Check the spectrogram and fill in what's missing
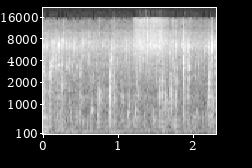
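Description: A Burmese pork curry bubbles and simmers in a pot as its liquid cooks down, with close, irregular pops and gurgles over a soft steady hiss.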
